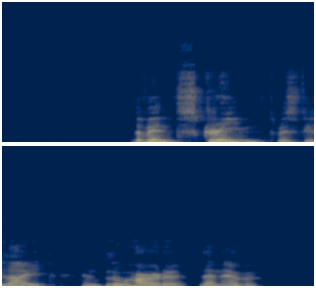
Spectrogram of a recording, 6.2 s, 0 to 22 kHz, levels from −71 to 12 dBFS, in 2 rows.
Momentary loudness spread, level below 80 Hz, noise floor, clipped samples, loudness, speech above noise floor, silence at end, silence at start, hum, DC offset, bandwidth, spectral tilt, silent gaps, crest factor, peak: 14 LU; -54 dBFS; -79 dBFS; under 0.1%; -20 LUFS; 59 dB; 0.55 s; 1.3 s; none; under 0.1%; 11.5 kHz; -7 dB/octave; none; 18 dB; -2 dBFS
